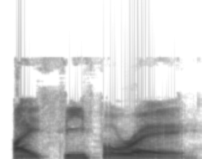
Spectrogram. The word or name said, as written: icaaaa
